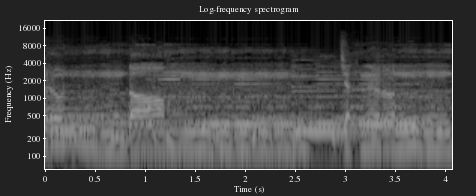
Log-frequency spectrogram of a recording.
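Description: A man singing a Khmer song with vibrato over acoustic guitar accompaniment. Guitar chords are struck about a second in and again near the end, then left to ring.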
